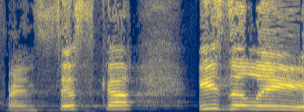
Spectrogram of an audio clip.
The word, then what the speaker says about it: Franziska Iseli: the kind boss podcast and today i have francesca easily how are you your name was how you pronounce this was excellent thank you and thanks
